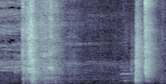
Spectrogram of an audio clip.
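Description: Tool-handling noise on a workbench: a brief scraping rustle about half a second in as a soldering iron is put back toward its stand, then a single sharp tap near the end.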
